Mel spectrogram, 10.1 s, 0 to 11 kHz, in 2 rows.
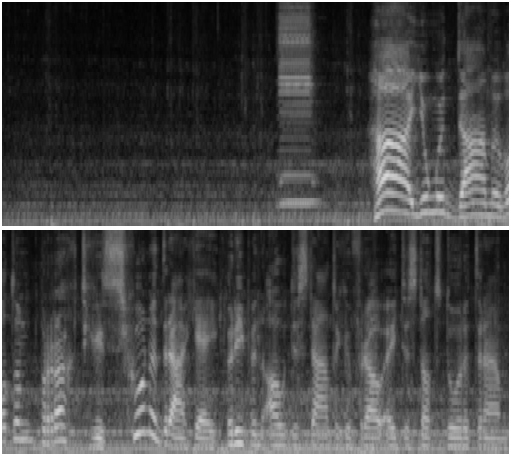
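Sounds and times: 
old car engine idling: 0.0 - 10.1
old car horn honk: 2.7 - 3.2
speech: 3.7 - 10.1.

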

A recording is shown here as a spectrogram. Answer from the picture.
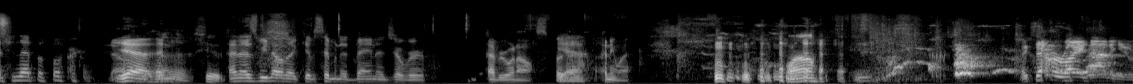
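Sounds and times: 
speech: 0.0 - 9.2, 10.2 - 11.3
laughter: 6.6 - 8.9
dog barking: 9.5 - 11.2.

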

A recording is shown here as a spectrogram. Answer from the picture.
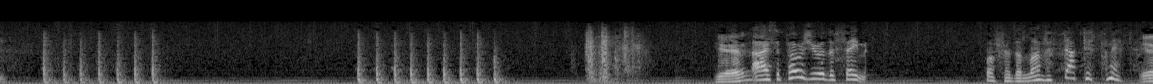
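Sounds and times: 
sharp knocking on a wooden door: 0.4 - 1.7, 3.6 - 5.2
speech: 7.2 - 8.8, 9.9 - 11.5.

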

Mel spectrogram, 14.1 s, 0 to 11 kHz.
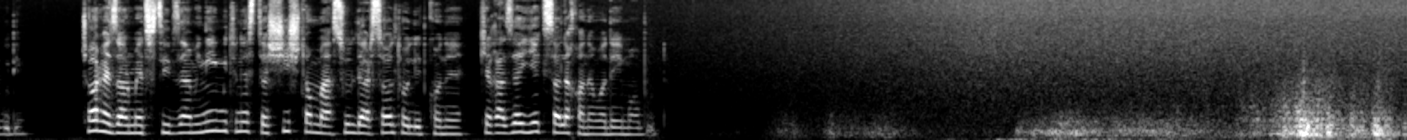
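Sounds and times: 
speech: 0.0 - 6.7
heavy rain pouring: 7.6 - 14.0
deep thunder rumbling: 7.7 - 14.0.

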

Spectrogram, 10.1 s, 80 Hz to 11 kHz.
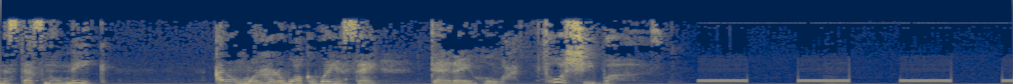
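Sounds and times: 
speech: 0.0 - 1.1, 2.2 - 6.3
faint low hum: 0.0 - 10.1
telephone busy signal after a call disconnects: 7.0 - 10.1.

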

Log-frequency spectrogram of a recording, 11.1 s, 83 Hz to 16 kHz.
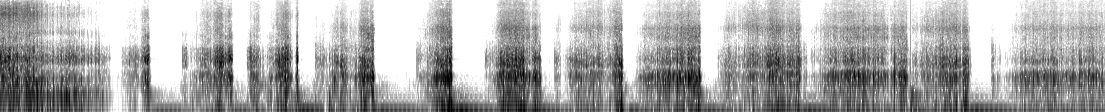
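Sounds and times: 
deep ear cleaning scratching and rubbing: 0.0 - 11.0.

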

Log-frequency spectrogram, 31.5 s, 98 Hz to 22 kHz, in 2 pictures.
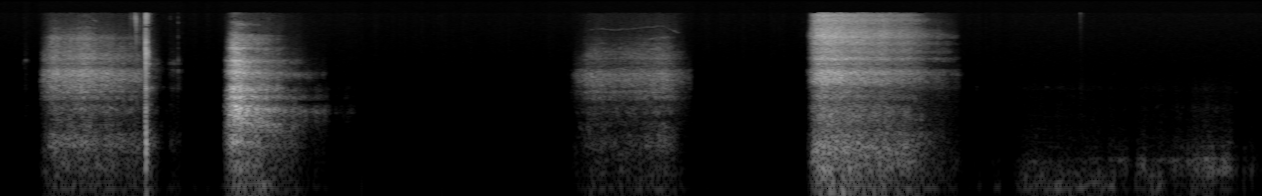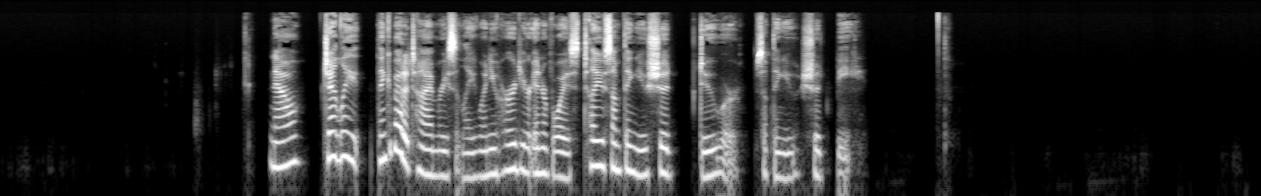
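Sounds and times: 
slow deep breaths during a guided relaxation exercise: 0.5 - 2.1, 2.8 - 4.3, 7.2 - 8.7, 10.1 - 12.1
speech: 19.2 - 26.6.

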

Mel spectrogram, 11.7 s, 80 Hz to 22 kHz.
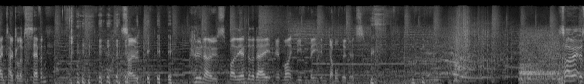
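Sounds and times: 
speech: 0.0 - 9.2, 11.2 - 11.6
crowd noise: 1.2 - 3.5
laughter: 1.2 - 3.5, 7.4 - 8.9
Formula 1 cars racing at the British Grand Prix: 7.7 - 11.6.

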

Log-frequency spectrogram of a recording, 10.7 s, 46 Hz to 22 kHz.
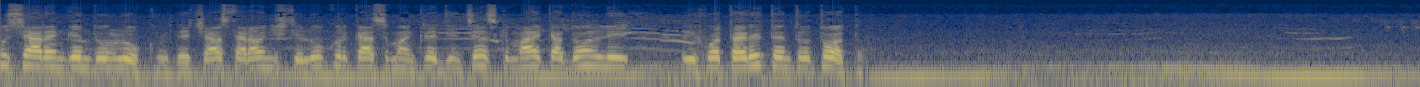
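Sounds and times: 
speech: 0.0 - 6.6
cat meowing plaintively: 1.8 - 5.4, 7.9 - 10.2.

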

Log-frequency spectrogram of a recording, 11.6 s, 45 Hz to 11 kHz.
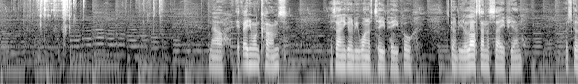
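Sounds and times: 
keys jangling: 0.0 - 3.6
music: 0.0 - 11.5
speech: 4.2 - 5.8, 6.6 - 8.4, 9.0 - 10.6, 11.3 - 11.5.

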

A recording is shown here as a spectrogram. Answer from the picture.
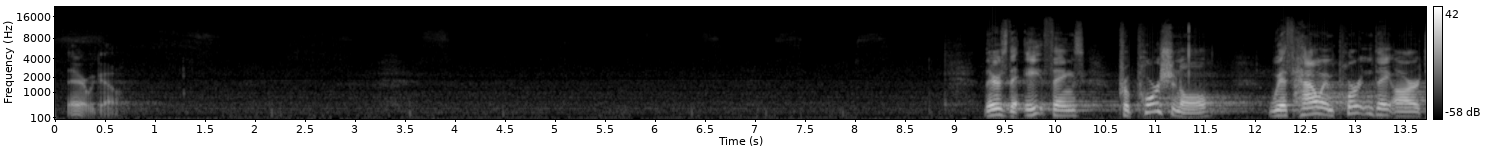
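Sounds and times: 
steady low hiss: 0.0 - 13.7
speech: 0.2 - 0.7, 9.3 - 13.7
pen scratching across paper drawing a pie chart: 1.0 - 8.7.

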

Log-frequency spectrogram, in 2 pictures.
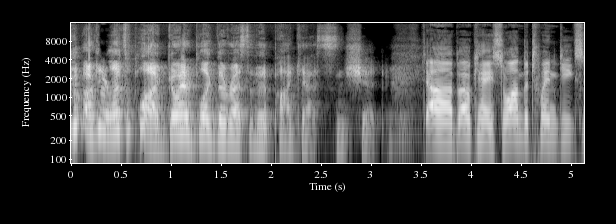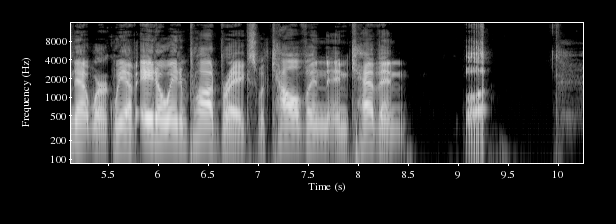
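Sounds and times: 
speech: 0.0 - 9.4
person burping: 9.1 - 9.4.

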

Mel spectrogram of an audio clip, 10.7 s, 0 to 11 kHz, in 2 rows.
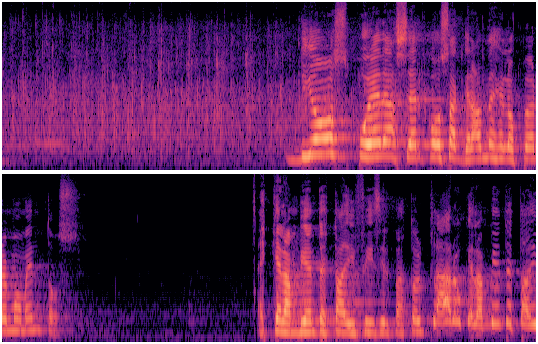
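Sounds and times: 
audience applauding: 0.0 - 3.9
speech: 2.8 - 6.2, 8.0 - 10.6.

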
